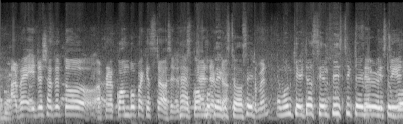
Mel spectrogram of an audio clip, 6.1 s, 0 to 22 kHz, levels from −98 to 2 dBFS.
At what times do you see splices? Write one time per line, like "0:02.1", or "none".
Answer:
0:03.8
